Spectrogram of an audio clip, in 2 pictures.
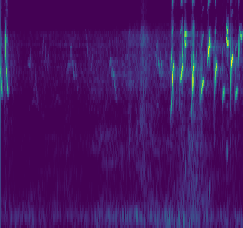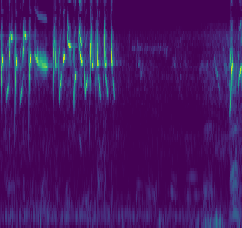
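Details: European goldfinch of Sicily delivering a rare old-style song: a sharp note, a pause, then about two and a half seconds of brisk, high twittering notes rising and falling, before another pause and a final chirp.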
